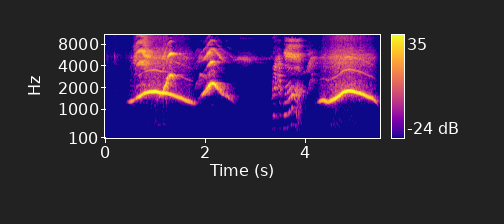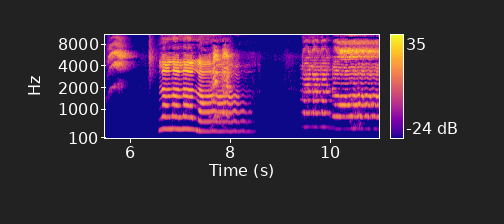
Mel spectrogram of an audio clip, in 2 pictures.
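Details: Two parrots at an exotic bird hospital, having fun and talking: clear arched whistles rising and falling, a short sliding note, then rich nasal, buzzy sustained tones in two bursts, with brief pauses between phrases indoors.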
